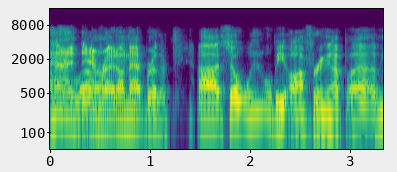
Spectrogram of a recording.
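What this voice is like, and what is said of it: Usual voice. Nothing is said of it.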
